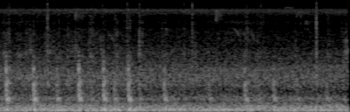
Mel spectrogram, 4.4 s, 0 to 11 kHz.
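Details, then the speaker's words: 2003 Ford Crown Victoria Sport raised on stands, rear axle turned slowly by hand: faint light ticking about three times a second; owner suspects a worn outer axle bearing, possibly normal since both sides do it. "not this this up and down I have to assume that's the bearing oh maybe that noise is normal because this side doing it - it's possible the bearing on this side is shot"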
